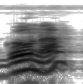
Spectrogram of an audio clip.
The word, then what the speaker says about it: gonna: So you see the pronunciation, it's not gonna, it's gonna.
